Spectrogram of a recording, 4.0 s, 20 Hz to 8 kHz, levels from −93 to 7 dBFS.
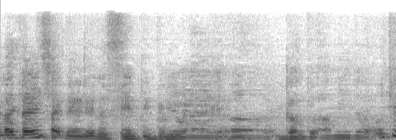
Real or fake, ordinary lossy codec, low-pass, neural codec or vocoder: fake; AAC, 32 kbps; 7.2 kHz; codec, 32 kHz, 1.9 kbps, SNAC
